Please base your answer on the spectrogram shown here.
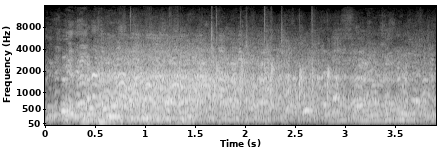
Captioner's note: laughter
